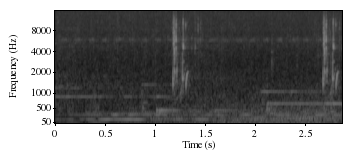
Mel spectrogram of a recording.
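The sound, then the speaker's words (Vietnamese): Water drips from a bathroom ceiling onto the floor: two distinct, crisp drops land a second and a half apart over a steady droning tonal background. “Nước từ đâu nhỏ từng giọt xuống nền rồi trên vai, làm cho ông Bằng”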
